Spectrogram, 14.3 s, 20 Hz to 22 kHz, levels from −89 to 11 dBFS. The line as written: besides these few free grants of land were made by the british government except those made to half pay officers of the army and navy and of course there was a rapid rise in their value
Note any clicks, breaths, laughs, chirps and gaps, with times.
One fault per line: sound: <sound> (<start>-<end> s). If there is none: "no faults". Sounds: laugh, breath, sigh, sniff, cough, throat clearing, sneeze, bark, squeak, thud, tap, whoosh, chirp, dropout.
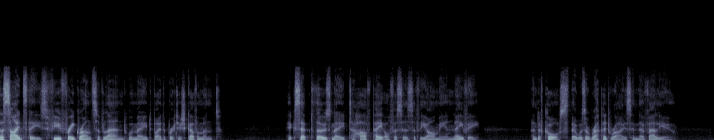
no faults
